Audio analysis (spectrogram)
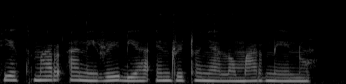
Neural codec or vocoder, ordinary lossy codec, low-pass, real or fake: none; MP3, 48 kbps; 19.8 kHz; real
